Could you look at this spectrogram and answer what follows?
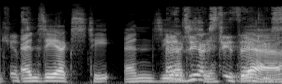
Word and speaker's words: NZXT: I also forgot to mention that I also have an Next case, which is spelled NX N fuck I N can't NZXT NZXT.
